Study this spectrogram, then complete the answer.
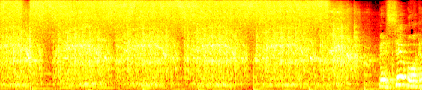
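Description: A spray gun hisses steadily as paint is sprayed.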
